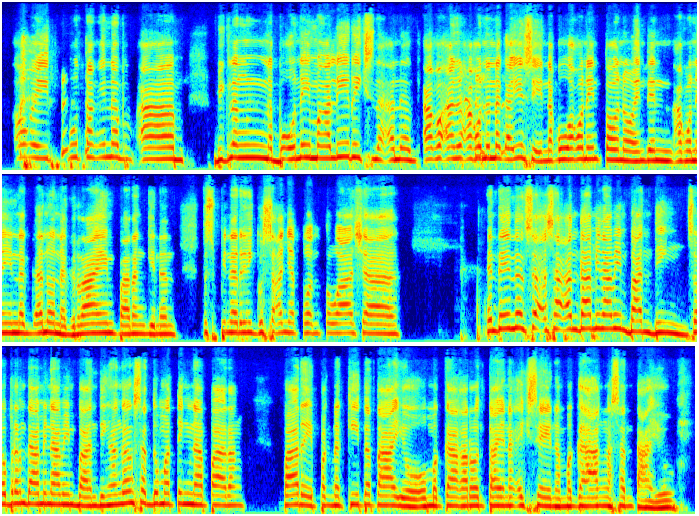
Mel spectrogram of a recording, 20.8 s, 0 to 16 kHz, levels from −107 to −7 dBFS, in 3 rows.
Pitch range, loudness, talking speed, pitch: 195-245 Hz, -19 LUFS, 195 wpm, 215 Hz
